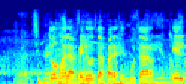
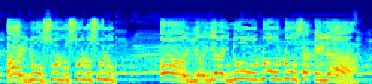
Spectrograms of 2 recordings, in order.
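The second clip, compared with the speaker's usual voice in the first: panicked fan; 7 semitones higher than usual. Real, not acted. Fan panics at a rival chance.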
